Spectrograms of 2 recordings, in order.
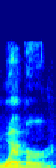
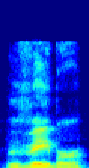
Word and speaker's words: Weber: about Marx vber uh that's not Weber his name is pronounced vber like VA b r vber Max vber and the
